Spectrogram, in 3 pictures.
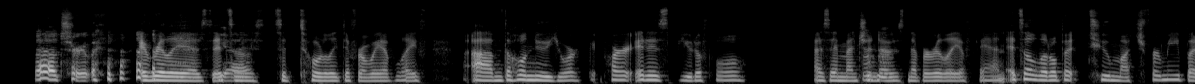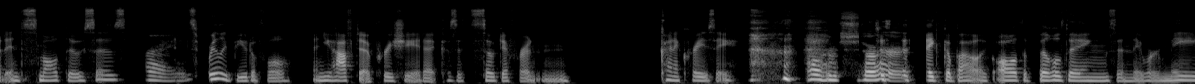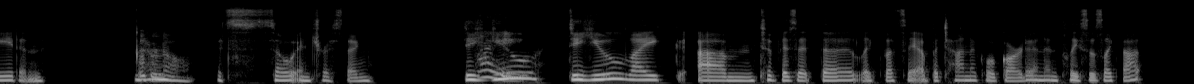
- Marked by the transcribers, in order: laugh; chuckle
- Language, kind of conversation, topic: English, unstructured, How can I use nature to improve my mental health?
